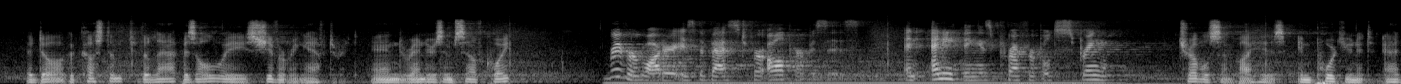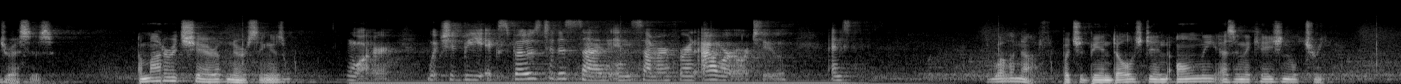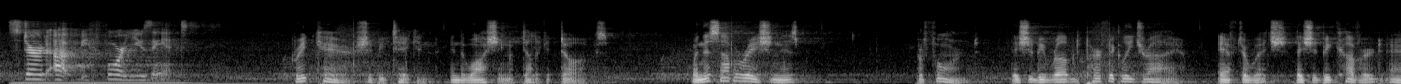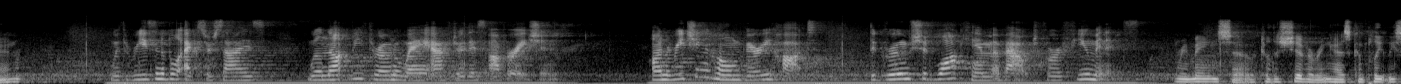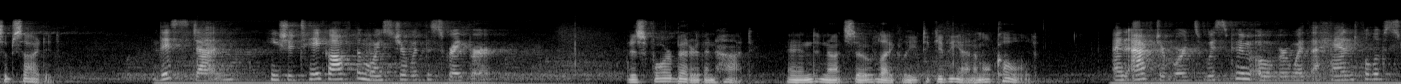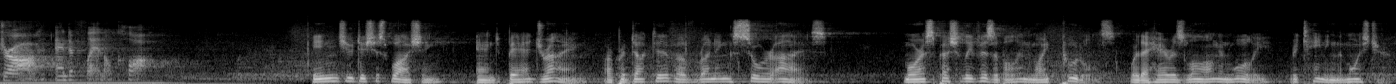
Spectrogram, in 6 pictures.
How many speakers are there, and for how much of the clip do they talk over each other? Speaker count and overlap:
2, no overlap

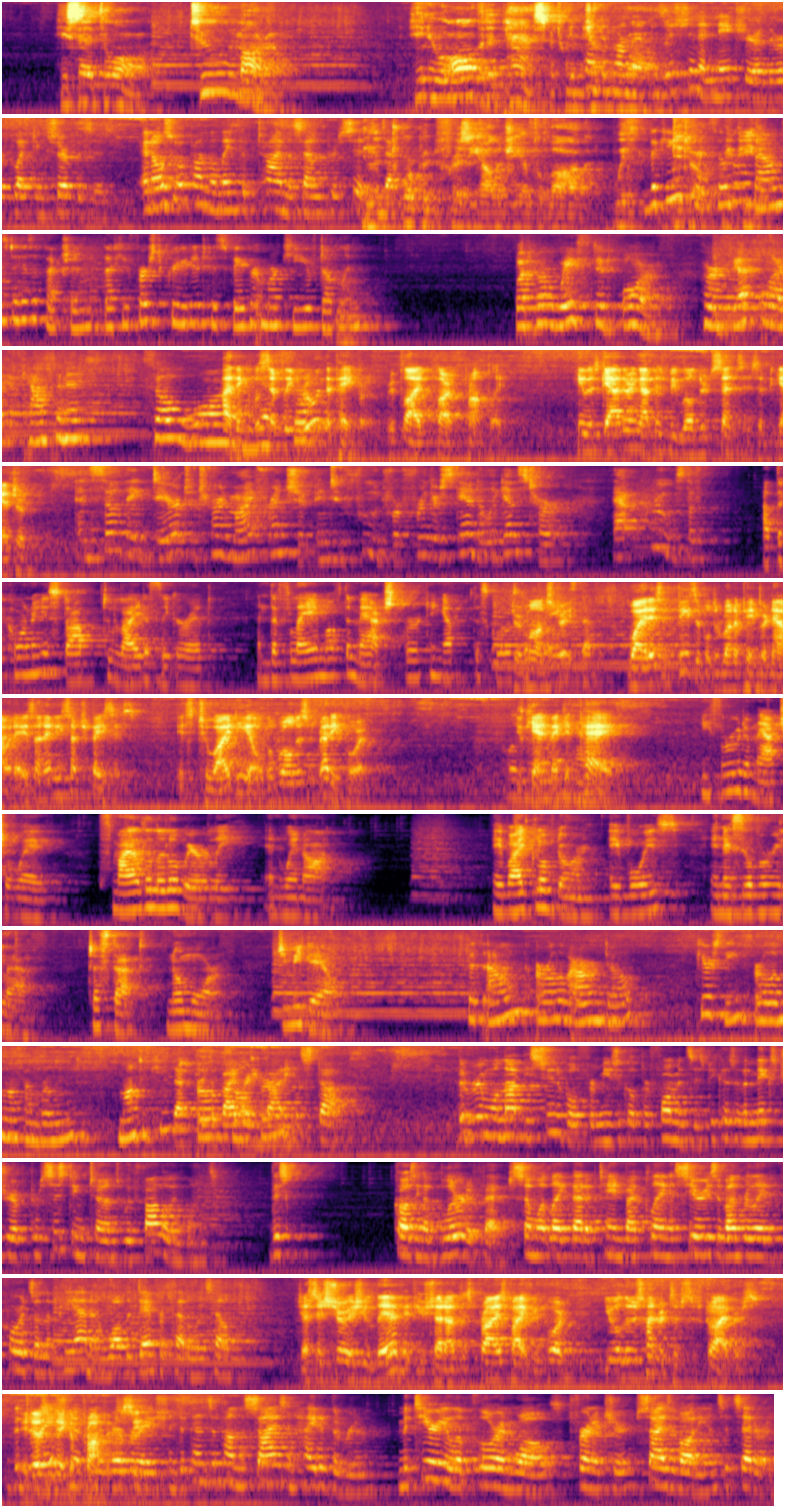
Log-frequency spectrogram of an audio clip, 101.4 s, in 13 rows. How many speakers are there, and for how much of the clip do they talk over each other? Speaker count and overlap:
8, about 8%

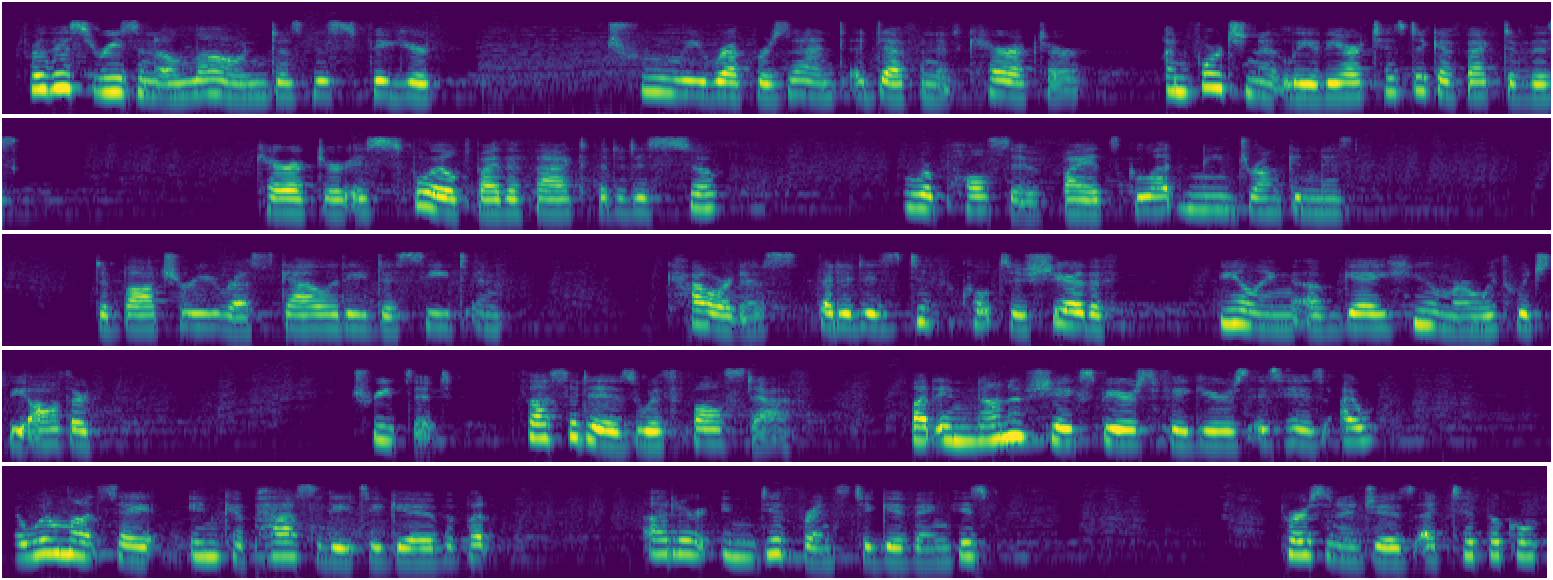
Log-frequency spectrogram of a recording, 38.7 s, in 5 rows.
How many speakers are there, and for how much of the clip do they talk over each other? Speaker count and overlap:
1, no overlap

